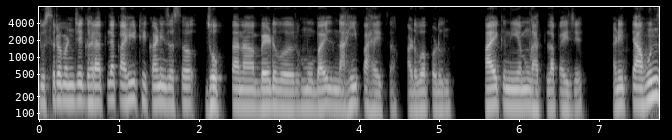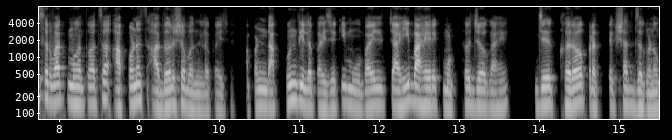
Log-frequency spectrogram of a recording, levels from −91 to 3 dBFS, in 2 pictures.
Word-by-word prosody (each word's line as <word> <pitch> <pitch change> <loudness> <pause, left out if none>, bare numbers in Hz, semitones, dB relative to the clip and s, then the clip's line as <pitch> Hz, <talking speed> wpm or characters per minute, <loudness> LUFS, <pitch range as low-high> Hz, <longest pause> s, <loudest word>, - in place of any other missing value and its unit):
दुसरं 160 +3 0
म्हणजे 165 0 +2
घरातल्या 155 +2 +1
काही 165 +1 +2
ठिकाणी 155 -2 +1
जसं 145 0 -2 0.2
झोपताना 140 -2 +1
बेडवर 130 -2 +2
मोबाईल 130 +1 0
नाही 130 +3 0
पाहायचा, 120 -2 -5 0.2
आडवं 120 +1 -2
पडून, 120 0 -5 0.5
हा 135 - +8
एक 145 0 +1
नियम 135 0 +2
घातला 125 +1 -3
पाहिजे. 125 0 -6 0.4
आणि 140 +1 +1
त्याहून 155 +7 +5
सर्वात 165 -4 +2
महत्त्वाचं 150 +3 +1
आपणच 150 +5 +1
आदर्श 135 +4 +1
बनलं 115 -5 -3
पाहिजे. 110 +1 -13 0.2
आपण 135 0 -2
दाखवून 160 +5 0
दिलं 155 -5 +2
पाहिजे, 125 +1 -3
की 140 +4 -5
मोबाईलच्याही 135 +2 0
बाहेर 140 0 +4
एक 145 0 -3
मोठं 130 +3 -4
जग 130 -2 -1
आहे, 125 +2 -5 0.4
जे 145 +1 +3
खरं 140 +2 +5
प्रत्यक्षात 135 +2 -3
जगणं 120 -1 -1
135 Hz, 160 wpm, -25 LUFS, 125-150 Hz, 0.5 s, हा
